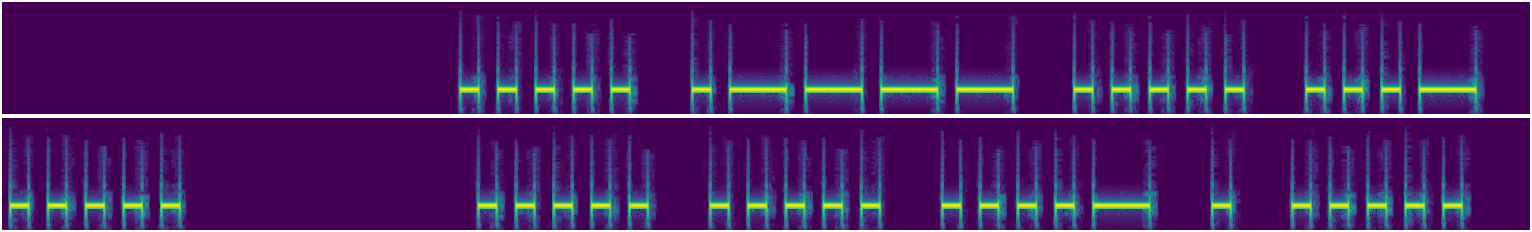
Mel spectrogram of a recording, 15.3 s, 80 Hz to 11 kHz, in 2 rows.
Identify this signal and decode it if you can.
Morse code, heard as a keyed tone, about 13 wpm, 800 Hz. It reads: 515V5 554E5
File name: LEZIONI / 8 YJ45 / 8 YJ45 12wpm 2151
